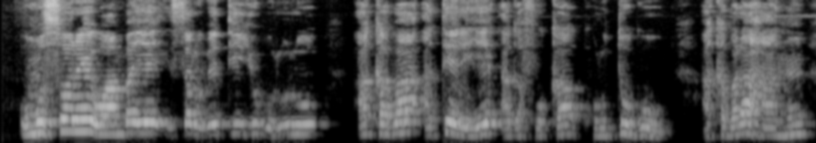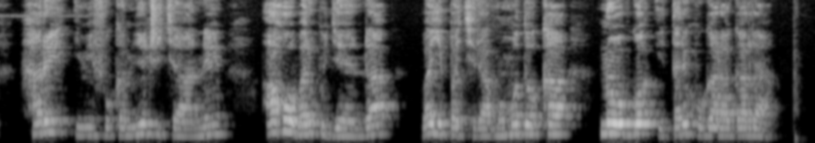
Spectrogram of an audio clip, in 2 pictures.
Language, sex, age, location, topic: Kinyarwanda, female, 25-35, Huye, agriculture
